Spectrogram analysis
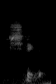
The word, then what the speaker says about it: Shiga: It's spelled SCHIGA. Shiga.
